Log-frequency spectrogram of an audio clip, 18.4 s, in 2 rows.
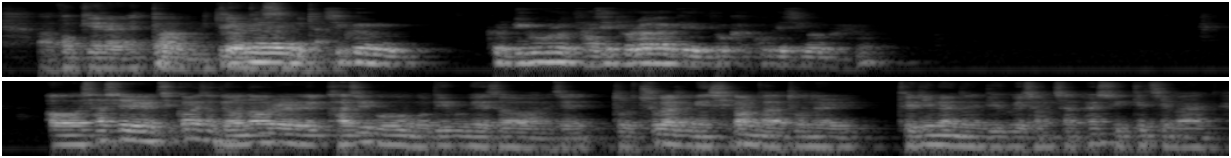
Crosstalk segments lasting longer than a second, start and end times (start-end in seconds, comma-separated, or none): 1.2-2.5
